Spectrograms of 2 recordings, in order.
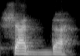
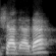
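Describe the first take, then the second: First: One long doubled d sound with no vowel. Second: Two separate d sounds with a vowel between. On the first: The speaker calls it right. "we would say shadda, and we double the del" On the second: The speaker calls it wrong. "instead of saying shadada"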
